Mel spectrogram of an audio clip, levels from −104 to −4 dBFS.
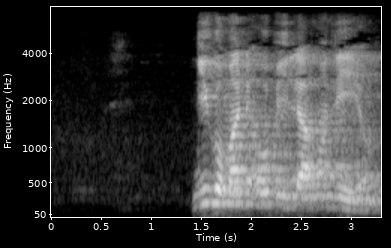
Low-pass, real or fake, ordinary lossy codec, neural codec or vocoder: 7.2 kHz; real; AAC, 32 kbps; none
